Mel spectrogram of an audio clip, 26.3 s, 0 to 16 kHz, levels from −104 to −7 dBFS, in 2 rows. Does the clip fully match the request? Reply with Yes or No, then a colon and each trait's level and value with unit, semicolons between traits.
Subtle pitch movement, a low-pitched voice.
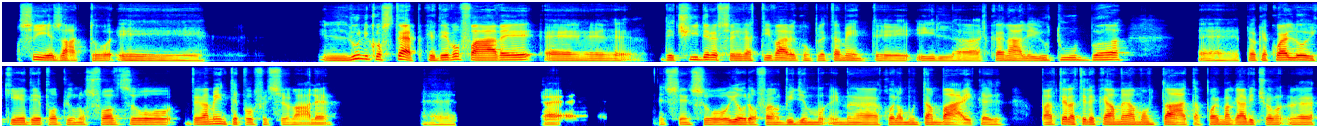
Yes: narrow, 2.3 semitones; low, 120 Hz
